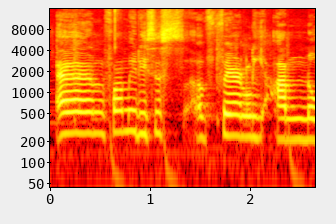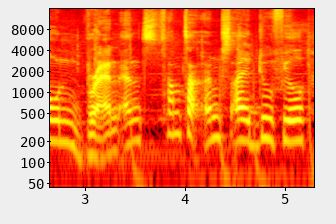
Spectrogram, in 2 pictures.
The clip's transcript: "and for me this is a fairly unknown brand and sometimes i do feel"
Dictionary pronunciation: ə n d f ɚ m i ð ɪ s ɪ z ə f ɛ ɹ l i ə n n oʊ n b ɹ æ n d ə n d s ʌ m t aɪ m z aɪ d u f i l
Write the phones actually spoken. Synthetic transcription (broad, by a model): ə n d f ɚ m i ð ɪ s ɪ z ə f ɛ ɹ l i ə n n oʊ n b ɹ æ n d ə n s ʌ m t aɪ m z aɪ d u f i l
